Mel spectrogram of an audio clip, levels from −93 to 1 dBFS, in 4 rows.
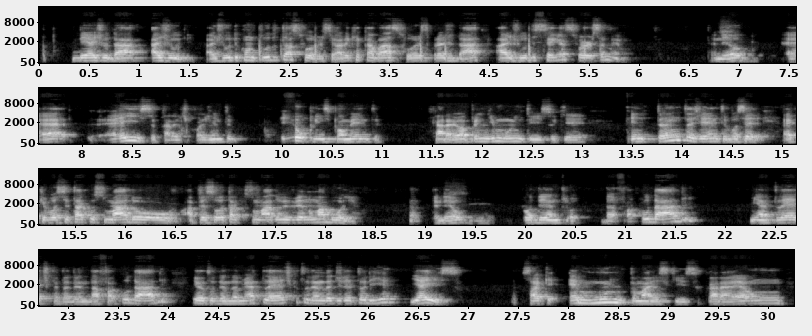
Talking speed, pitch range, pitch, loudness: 175 wpm, 145-170 Hz, 155 Hz, -20 LUFS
